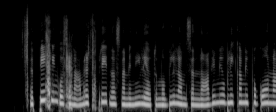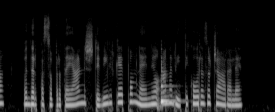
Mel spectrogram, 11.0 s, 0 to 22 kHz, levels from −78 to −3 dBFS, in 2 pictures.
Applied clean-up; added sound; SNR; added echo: neural mask model RNNoise.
